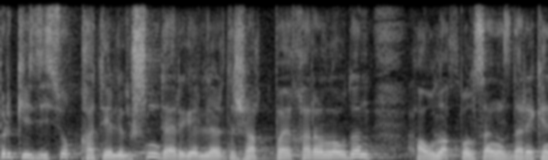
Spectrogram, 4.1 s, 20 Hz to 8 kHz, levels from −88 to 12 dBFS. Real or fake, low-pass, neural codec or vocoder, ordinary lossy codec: real; none; none; none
